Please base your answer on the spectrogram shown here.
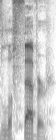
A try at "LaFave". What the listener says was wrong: No, yeah, there's the R is silent.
